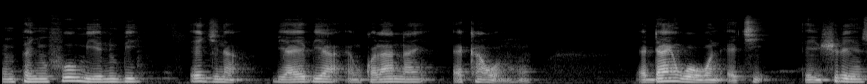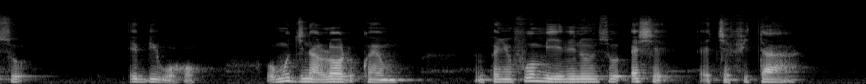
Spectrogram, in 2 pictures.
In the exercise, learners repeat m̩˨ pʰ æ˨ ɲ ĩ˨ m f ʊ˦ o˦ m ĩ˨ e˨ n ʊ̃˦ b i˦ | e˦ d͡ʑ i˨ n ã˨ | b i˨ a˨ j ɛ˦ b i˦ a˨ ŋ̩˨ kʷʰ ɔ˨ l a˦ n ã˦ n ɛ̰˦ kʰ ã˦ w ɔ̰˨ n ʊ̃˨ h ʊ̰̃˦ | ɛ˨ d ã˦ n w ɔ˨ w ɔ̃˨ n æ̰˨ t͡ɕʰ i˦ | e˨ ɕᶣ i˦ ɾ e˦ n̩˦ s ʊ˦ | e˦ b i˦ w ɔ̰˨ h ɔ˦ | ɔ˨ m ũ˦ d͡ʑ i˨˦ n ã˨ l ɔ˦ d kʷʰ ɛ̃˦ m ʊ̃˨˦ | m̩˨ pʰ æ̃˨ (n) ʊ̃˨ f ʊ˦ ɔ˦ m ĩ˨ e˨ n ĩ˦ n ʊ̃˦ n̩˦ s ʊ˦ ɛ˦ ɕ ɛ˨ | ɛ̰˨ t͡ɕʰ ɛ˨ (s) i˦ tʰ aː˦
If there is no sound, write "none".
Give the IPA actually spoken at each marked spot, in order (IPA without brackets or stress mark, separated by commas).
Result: ɲ, f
